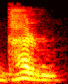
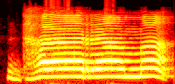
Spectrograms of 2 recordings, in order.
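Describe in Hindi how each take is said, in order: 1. र संक्षिप्त है, इसे बिना स्वर के जल्दी बोला जाता है। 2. र को अपने स्वर के साथ खींचकर बोला जाता है। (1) "धर्म जल्दी बोलते हैं" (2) "ऐसा नहीं बोलते हम"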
